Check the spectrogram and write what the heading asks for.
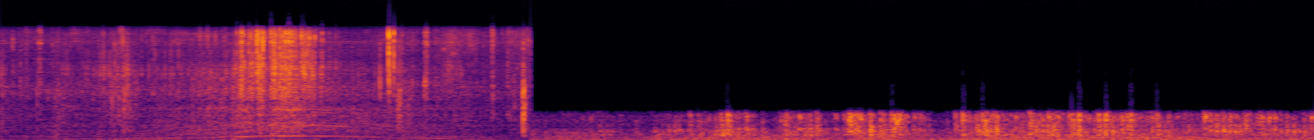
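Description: Car cabin noise from a dashcam driving on a wet road, with a louder swell and a few sharp knocks in the first seconds. After about five seconds the sound turns suddenly muffled and rumbling.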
